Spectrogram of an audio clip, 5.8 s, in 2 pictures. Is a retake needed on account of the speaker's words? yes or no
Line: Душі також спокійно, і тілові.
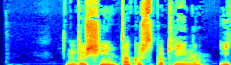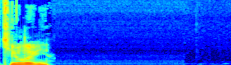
no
